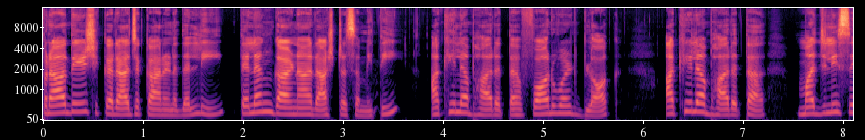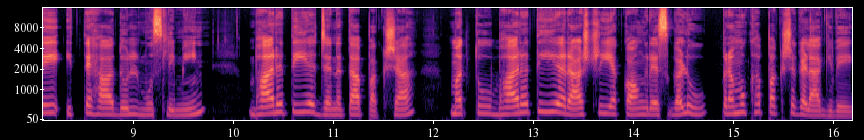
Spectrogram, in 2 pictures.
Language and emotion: Kannada, neutral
